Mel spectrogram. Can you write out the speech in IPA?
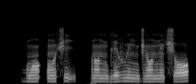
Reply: bɔ̃ ʔõʃi | ɾɔ̃nɡevĩ nd͡ʒɔ̃nẽ ʃɔ

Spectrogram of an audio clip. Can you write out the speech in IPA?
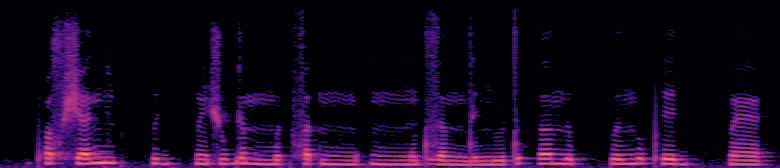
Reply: pʰʊsˤʃɛ ŋɡẽkpːeɡpːẽʃuɡ ɛmːɘk sˤɯtmːʊk mːũt zɜŋndeŋɯt | ɜŋɘpːɘŋ ʊpʰeɡ pːɛ̃

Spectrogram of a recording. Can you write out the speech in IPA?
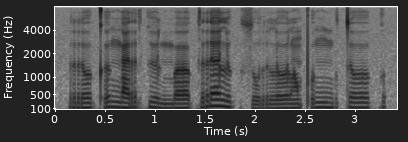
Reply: rɵː˧kʼø˦ŋæ˧rky˦˨l mœː˧k rɛ˦ lʉ˧k su˨rlɵː˧lɔ̃˧pʼɵ˦ŋ mu˧tɵː˦k

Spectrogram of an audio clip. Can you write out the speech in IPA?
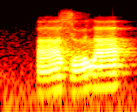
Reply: a zɵla

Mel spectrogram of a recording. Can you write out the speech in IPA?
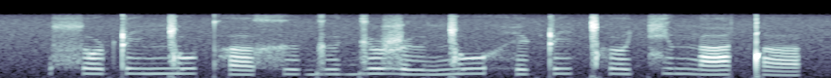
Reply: so˧ʈi˧ŋ͡ǀu˧t̪ʰɐ˨ xɨ˧ɡɨ˧ ɡʲo˦ʐɨ˨ŋ͡ǀu˦ hi˧ʈi˦ǀʰɵ˦ t͡ɕɨ˦ŋa˨˦ǃɐ˨

